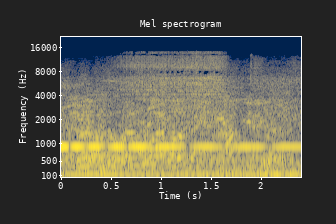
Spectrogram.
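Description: Live rock club between songs: crowd chatter and shouts over a steady high tone and a low hum from the band's amplifiers left on.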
